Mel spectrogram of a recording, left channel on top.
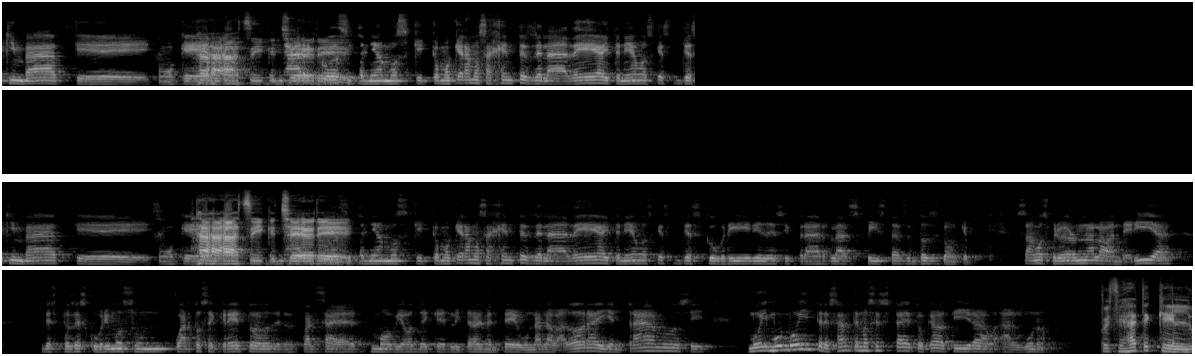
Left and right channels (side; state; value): left; drops out; at 7.0 s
